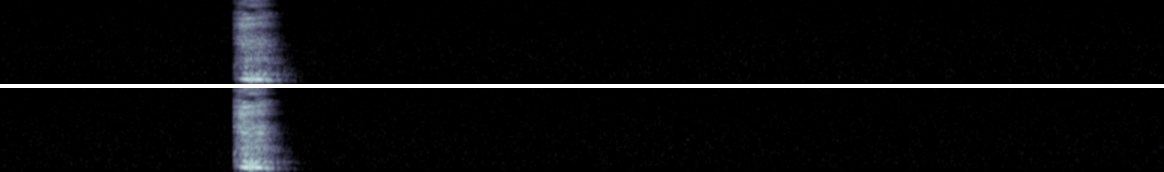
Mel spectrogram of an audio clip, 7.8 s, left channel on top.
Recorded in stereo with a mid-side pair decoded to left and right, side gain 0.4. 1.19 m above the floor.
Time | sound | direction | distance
1.6 | a gasp | 70° right | 0.8 m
